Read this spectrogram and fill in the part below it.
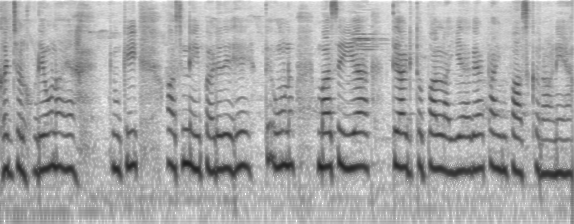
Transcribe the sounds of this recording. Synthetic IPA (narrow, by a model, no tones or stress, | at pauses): kʰəd͡ʒəlhoːɽeːoːnaːjãː | kjõːkɪəsnəĩːpəɽɾeːɦeːt̪eːʊnbəsiɛː | t̪ɪaːɽiːt̪õːpəlːaːijaːɡaːʈaːimpaːskəɾaːñeːãː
